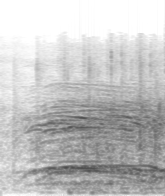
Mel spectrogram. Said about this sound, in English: If you can give us a massive cheer...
